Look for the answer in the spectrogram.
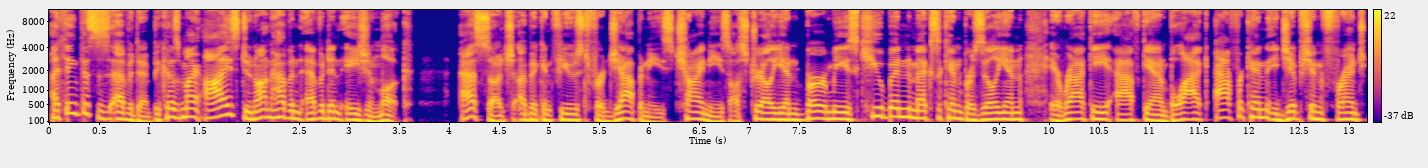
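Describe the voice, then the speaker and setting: A man narrating posts aloud in a lively, wry storytime style, close to the mic. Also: medium pitch, no echo.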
